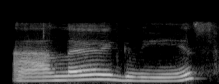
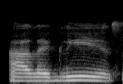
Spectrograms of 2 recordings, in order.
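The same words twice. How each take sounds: First: À l'église stretched out very slowly; slow dictation. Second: Said in the usual way. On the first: Shown as a demonstration. Teacher to class writing the answer, very slow dictation. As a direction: draw out each syllable of "À l'église".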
